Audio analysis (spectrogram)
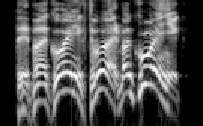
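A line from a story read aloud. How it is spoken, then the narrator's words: Two addicts yelling. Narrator (Russian): Вопили два наркомана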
